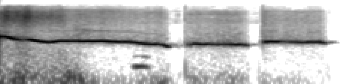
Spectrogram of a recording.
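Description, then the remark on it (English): A person whistles a sustained melodic tune imitating a phone ringtone from a Western movie, the pitch gliding slightly downward with two brief breaks, loud, with no talking. “I guess you got to learn how to whistle again.”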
